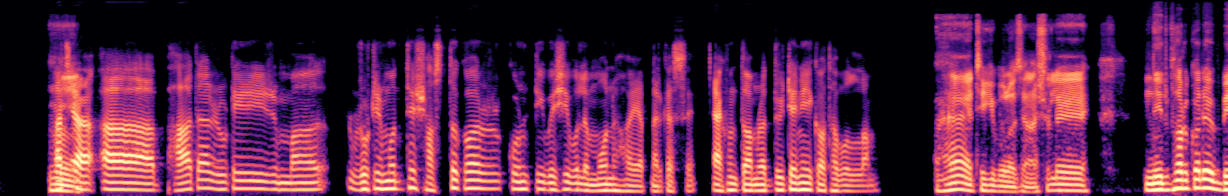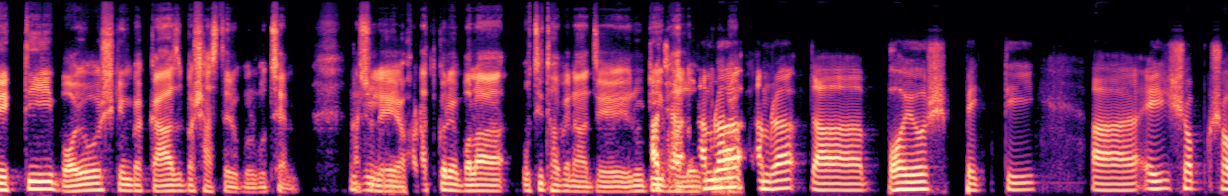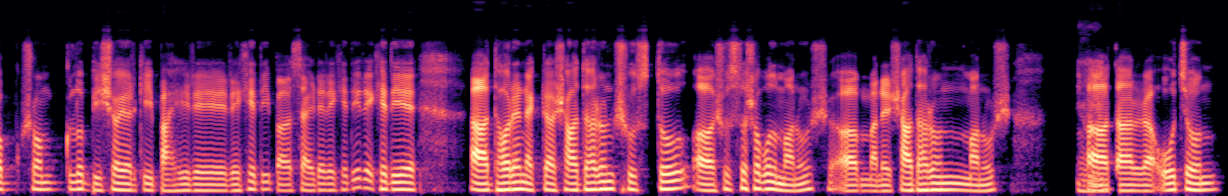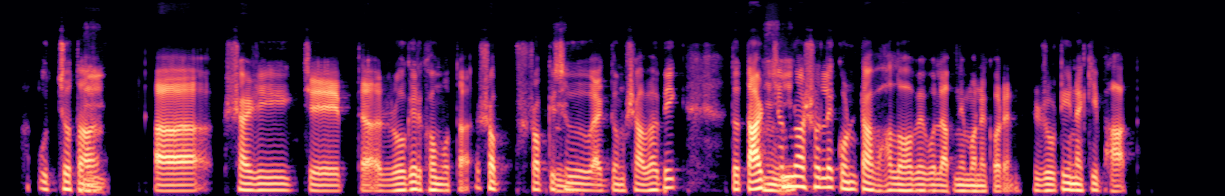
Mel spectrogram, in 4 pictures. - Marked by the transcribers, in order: tapping; other background noise; "সবগুলো" said as "সমগুলো"
- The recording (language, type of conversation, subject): Bengali, unstructured, ভাত আর রুটি—প্রতিদিনের খাবারে আপনার কাছে কোনটি বেশি গুরুত্বপূর্ণ?
- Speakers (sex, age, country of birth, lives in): male, 20-24, Bangladesh, Bangladesh; male, 25-29, Bangladesh, Bangladesh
